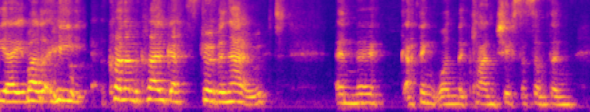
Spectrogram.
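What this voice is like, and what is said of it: Usual voice. Nothing is said of it.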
